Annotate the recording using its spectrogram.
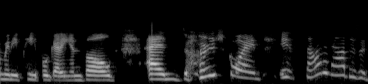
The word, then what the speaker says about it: Dogecoin: So most people will pronounce it Dogecoin. There is a contingent that pronounces it Doggycoin because it's originally based on the meme that was like a misspelling of the word dog.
